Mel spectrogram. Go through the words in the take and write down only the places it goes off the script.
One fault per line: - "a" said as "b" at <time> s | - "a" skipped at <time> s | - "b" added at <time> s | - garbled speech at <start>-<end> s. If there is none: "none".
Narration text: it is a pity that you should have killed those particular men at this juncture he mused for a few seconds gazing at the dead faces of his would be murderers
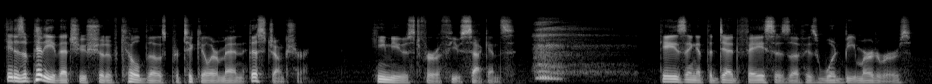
- "at" skipped at 2.4 s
